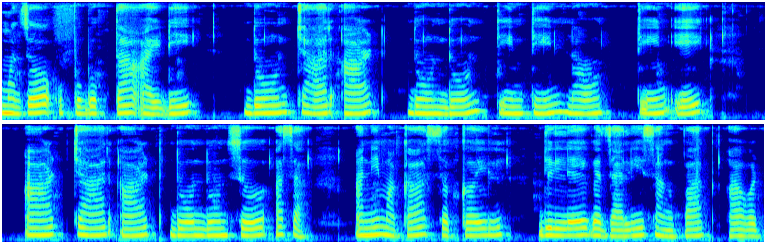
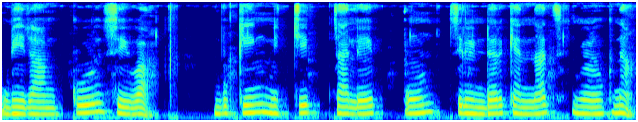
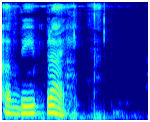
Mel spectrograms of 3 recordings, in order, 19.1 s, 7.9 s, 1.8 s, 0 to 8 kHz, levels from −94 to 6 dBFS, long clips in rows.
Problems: constant background noise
